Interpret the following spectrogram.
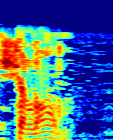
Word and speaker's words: shalom: They actually know that how to pronounce the Hebrew word for reconciliation leading to peace as shalom.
